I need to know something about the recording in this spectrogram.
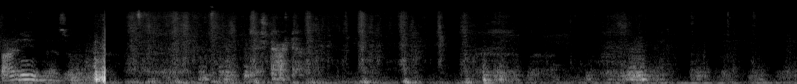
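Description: Fingers squelch and mix rice.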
